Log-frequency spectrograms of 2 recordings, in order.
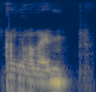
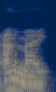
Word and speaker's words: anime: They were afraid that American fans wouldn't understand that they don't have hard vowels in Japan. So therefore, it would be pronounced as anime.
